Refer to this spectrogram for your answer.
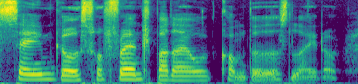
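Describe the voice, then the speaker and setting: A woman's dark, mellow voice with a German accent, on a very clean recording with a silent background. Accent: German accent, self-described as terrible. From Germany. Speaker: YouTuber, vocal synth tuner. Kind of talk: voice-over rant.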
